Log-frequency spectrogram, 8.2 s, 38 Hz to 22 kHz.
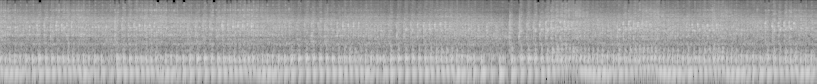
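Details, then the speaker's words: Motoposh Pinoy125 motorcycle single used for water delivery, noisy after only a tune-up: a busy metallic clatter rides steadily over the exhaust beat, from a worn, knocking connecting rod; the engine will be opened up. "So mga idol, meron tayo ditong bibiyakin na makina kasi yung connecting rod niya maingay na. Ito yung tunog ng makina niya."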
